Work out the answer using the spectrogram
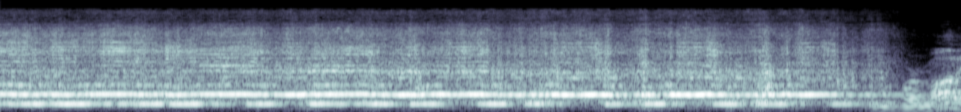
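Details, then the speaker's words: Hole saw cutting a ring from steel, steady mid-pitched squeal with pulsing chatter from harmonics as chips are recut in the cut; hole saw chatter. "that's called harmonics and you can hear it in the in the chatter of these saws that's going into the material"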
